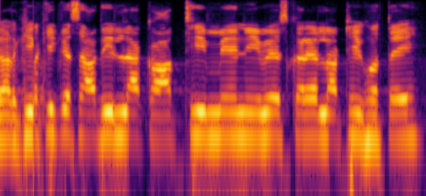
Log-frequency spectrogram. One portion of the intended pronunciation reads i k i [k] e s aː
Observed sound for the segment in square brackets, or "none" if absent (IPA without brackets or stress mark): k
